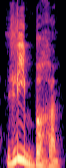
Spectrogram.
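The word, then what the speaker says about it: libre: Libra. Once again, li. Yeah. The R at the end has to make such a little vibration.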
